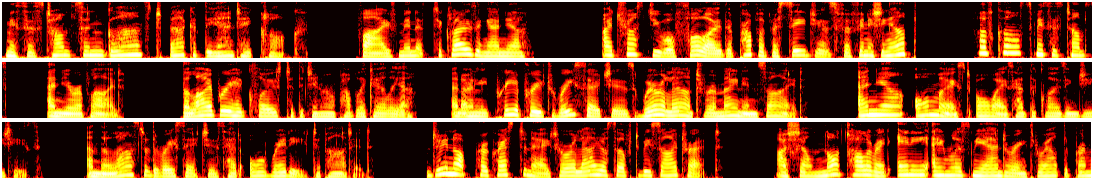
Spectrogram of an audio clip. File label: english australian audiobooks, voice actors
